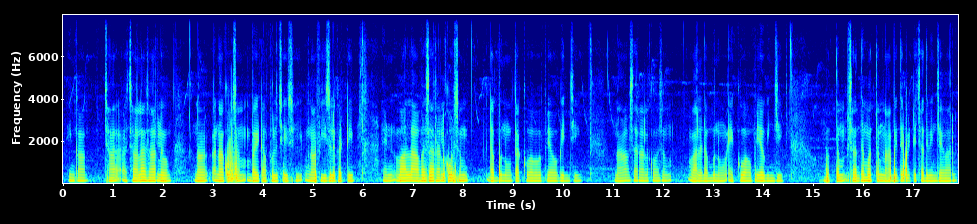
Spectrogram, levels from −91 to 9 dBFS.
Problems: none marked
